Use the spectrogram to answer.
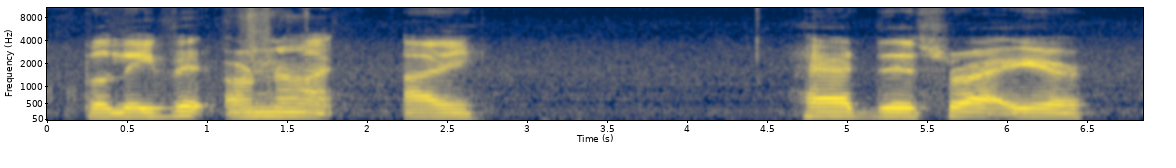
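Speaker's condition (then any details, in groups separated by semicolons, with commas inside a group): Brain injury (brain shearing); tracheostomy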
